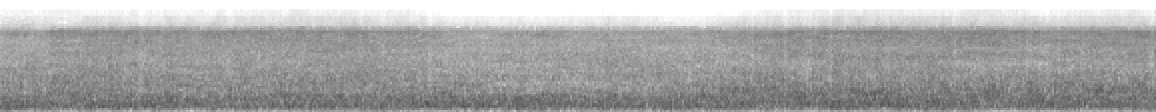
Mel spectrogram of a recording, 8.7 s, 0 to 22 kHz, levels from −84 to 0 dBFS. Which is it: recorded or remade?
remade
